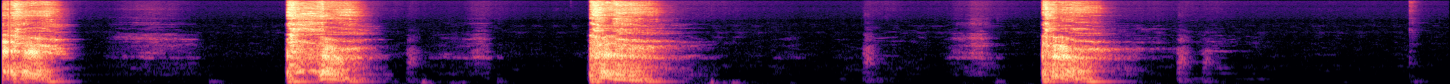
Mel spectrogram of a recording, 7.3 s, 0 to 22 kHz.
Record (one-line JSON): {"cough_length": "7.3 s", "cough_amplitude": 32768, "cough_signal_mean_std_ratio": 0.34, "survey_phase": "alpha (2021-03-01 to 2021-08-12)", "age": "65+", "gender": "Male", "wearing_mask": "No", "symptom_none": true, "smoker_status": "Never smoked", "respiratory_condition_asthma": false, "respiratory_condition_other": false, "recruitment_source": "REACT", "submission_delay": "2 days", "covid_test_result": "Negative", "covid_test_method": "RT-qPCR"}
